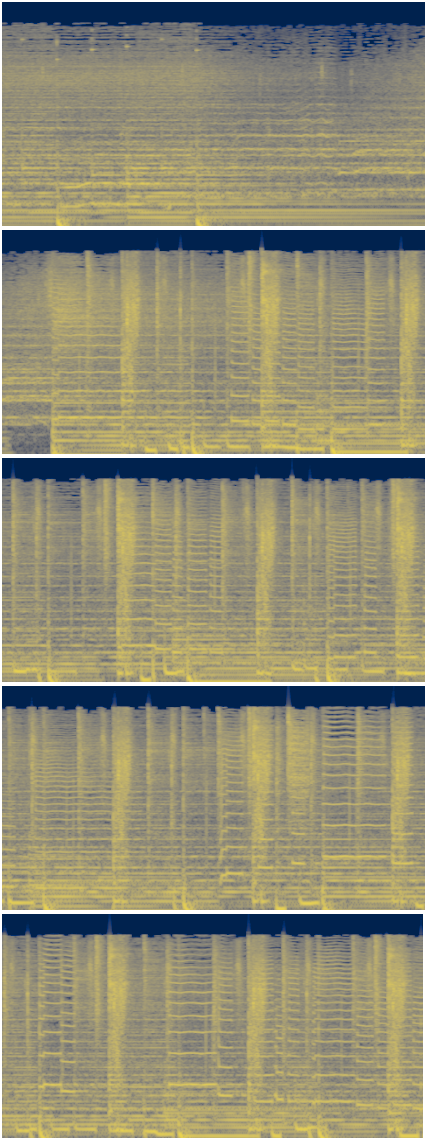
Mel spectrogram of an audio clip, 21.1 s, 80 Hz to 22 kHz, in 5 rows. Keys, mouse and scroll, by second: 3.0 ctrl+click.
